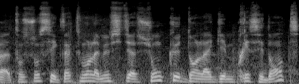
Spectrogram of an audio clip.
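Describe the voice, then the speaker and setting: A man talks at a fairly quick pace. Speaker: esports caster and streamer. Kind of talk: live commentary. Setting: live stream. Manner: animated.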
